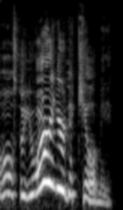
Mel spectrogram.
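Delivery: high, swooping small fairy dragon voice. Voicing a small fairy dragon who greets a player: small fairy dragon voice. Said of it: "this fairyish small looking dragon".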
